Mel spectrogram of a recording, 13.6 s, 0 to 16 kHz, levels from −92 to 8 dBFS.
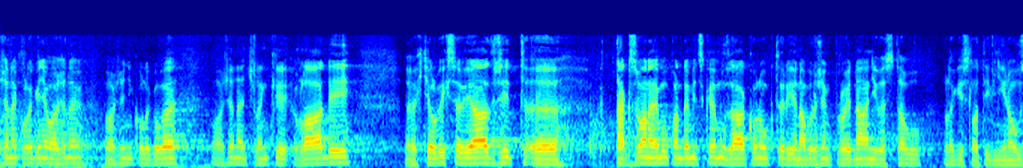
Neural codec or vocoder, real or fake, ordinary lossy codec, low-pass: none; real; MP3, 48 kbps; 7.2 kHz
